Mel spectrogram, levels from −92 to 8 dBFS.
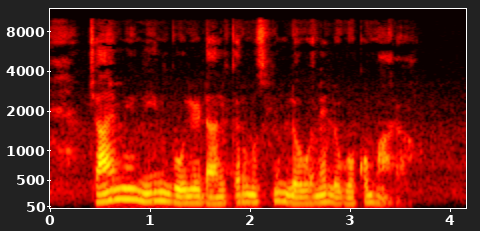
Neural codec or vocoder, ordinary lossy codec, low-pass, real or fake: vocoder, 22.05 kHz, 80 mel bands, WaveNeXt; MP3, 64 kbps; 9.9 kHz; fake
